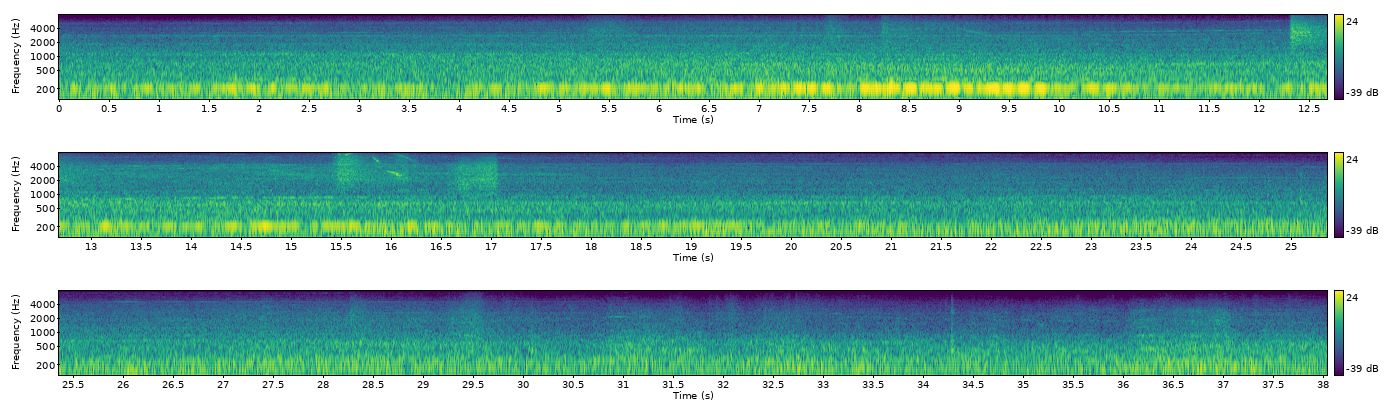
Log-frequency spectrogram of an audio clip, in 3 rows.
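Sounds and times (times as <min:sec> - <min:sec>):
diesel locomotive engine: 0:00.0 - 0:38.0
train cars rumbling and clattering: 0:00.0 - 0:38.0
brief high squeals: 0:14.8 - 0:17.1.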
